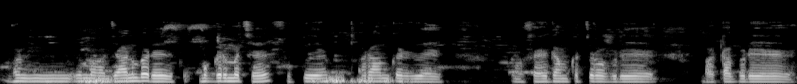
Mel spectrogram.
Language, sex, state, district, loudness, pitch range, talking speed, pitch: Rajasthani, male, Rajasthan, Churu, -17 LUFS, 130-145 Hz, 135 wpm, 140 Hz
